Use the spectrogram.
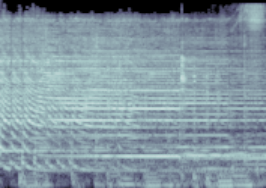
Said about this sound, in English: Air horns.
